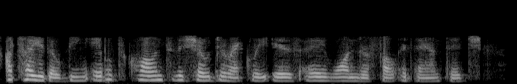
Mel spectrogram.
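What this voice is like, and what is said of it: New York accent. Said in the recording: “I fear my native New Yorker accent is shining through”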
